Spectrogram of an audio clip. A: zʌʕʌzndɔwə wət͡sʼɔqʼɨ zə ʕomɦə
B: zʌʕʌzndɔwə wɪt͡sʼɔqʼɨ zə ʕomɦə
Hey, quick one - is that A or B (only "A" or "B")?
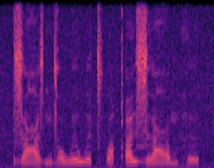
A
